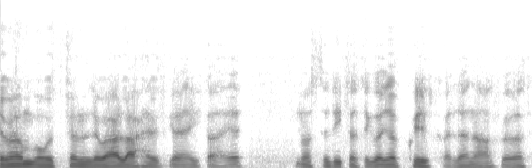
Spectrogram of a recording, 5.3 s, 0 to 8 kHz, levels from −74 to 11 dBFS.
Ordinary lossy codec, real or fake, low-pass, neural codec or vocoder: none; fake; 7.2 kHz; codec, 16 kHz in and 24 kHz out, 0.6 kbps, FocalCodec, streaming, 2048 codes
